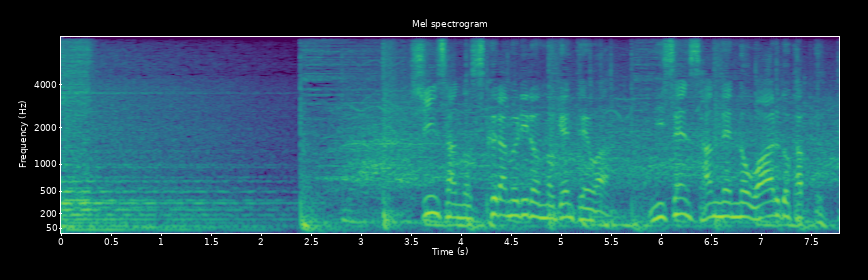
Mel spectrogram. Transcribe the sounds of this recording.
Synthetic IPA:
ɕĩɰ̃sãnːo̞sɨ̥kɯ̟ɾamɯ̟ɾʲiɾõ̞nːo̞ɡẽ̞nt̪ẽɰ̃βaɲ̟isẽ̞ɰ̃sãnːẽ̞nːo̞βaːɾɯ̟d̪o̞kapːɯ̟

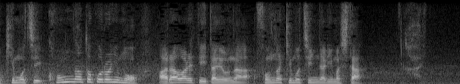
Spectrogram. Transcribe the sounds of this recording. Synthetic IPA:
kʲimo̞t͡ɕikʰõ̞nːat̪o̞ko̞ɾo̞ɲ̟imo̞aɾaβaɾe̞t̪e̞it̪ajo̞ːna̰sõ̞nːakʲimo̞t͡ɕiɲ̟inaɾʲimaɕi̥t̪a̰

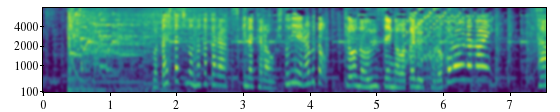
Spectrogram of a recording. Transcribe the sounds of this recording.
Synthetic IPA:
βat̪aɕi̥t̪at͡ɕino̞nakakaɾasɨ̥kʲinakʲaɾao̞çi̥t̪o̞ɾʲie̞ɾabɯ̟t̪o̞kʲo̞ːno̞ɯ̟̃ɰ̃se̞ːŋɡaβakaɾɯ̟so̞ɾo̞ko̞ɾo̞ɯ̟ɾanai | saː

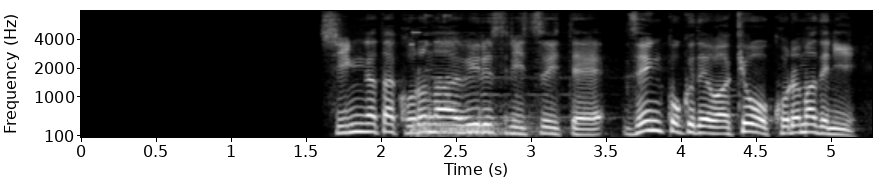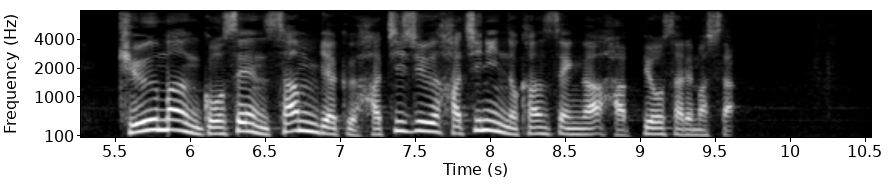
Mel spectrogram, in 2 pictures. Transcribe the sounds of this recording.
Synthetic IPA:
ɕĩŋɡat̪ako̞ɾo̞naɯ̟iɾɯ̟sɨɲ̟it͡sɨit̪e̞zẽ̞ŋko̞kɯ̟d̪e̞βakʲo̞ːko̞ɾe̞mad̪e̞ɲ̟i | kʲʰɨːmãŋɡo̞sẽ̞ɰ̃sãmbʲakɯ̟hat͡ɕiʑɨːhat͡ɕiɲ̟ĩnːo̞kãɰ̃sẽ̞ŋɡahapʲːjo̞ːsaɾe̞maɕi̥t̪a

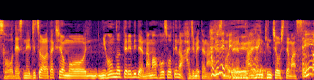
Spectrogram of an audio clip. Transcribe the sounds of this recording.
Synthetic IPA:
so̞ːd̪e̞sɨne̞d͡ʑit͡sɨβaβ̞at̪akɯ̟̥ɕiβamo̞ːɲ̟iɦõ̞nːo̞t̪e̞ɾe̞bʲid̪e̞namaɦo̞ːso̞ːt̪o̞ji̟noahaʑime̞t̪enã̰ndsɨnod̪et̪aiɦẽ̞ŋkʲĩɲ̟t͡ɕo̞ːɕi̥t̪e̞masɨ̥

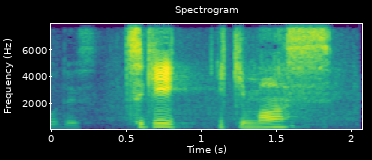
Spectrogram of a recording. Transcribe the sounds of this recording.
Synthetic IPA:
t͡sɨɡʲiikʲimasɨ̥

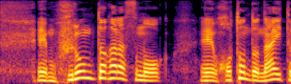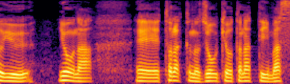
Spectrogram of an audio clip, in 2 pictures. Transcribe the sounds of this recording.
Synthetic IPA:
eːmoːɸɯ̟ɾõ̞nt̪o̞ɡaɾasɨmo̞eːoho̞t̪ond̪o̞nait̪o̞jɯ̟ː | jo̞ːnaeːt̪o̞ɾakːɯ̟no̞ʑo̞ːkʲo̞ːt̪o̞nat̪ːe̞imasɨ̥

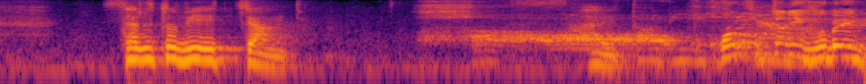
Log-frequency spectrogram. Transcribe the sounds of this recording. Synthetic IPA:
saɾɯ̟t̪o̞bʲiet͡ɕãŋ | haihõnt̪oɲiɸɯbẽn

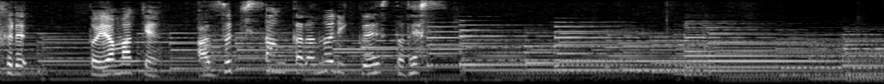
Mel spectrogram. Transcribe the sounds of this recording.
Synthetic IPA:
ɯ̟ɾɯ̟ | t̪o̞jamakẽ̞ŋ | azɨkʲi̥sãŋkaɾano̞ɾʲikɯ̟e̞sɨ̥t̪o̞d̪e̞sɨ̥

